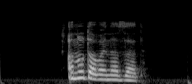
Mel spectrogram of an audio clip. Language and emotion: Russian, angry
